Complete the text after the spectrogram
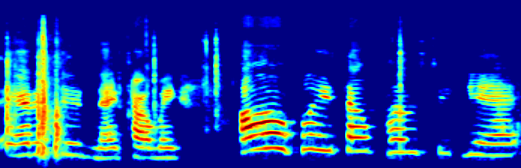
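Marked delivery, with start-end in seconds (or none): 1.6-3.5 lightly voiced higher-pitched plea; retold plea, pitched up; mock pleading. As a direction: imitate someone begging. Retold plea from magazine people.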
